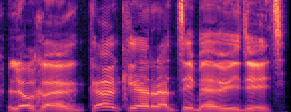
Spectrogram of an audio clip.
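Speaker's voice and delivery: put-on overjoyed drunk greeting a friend. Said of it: "пьяным голосом".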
